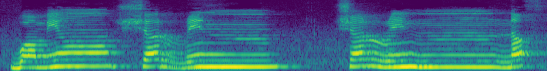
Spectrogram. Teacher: میم اور نون جب اس پر تشدید ہوتی ہے تو یہاں پر گنہ ہوگا. ایک الف کے برابر آواز کو گنہ کریں گے جس نون اور میم پر تشدید ہوتی ہے.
